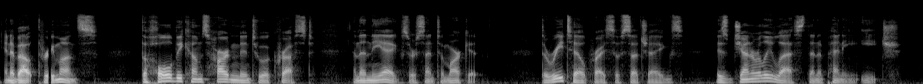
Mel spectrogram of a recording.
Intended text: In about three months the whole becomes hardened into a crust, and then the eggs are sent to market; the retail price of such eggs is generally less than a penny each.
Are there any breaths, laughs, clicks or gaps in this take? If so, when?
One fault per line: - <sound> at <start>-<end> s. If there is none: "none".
- dropout at 0.5-0.5 s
